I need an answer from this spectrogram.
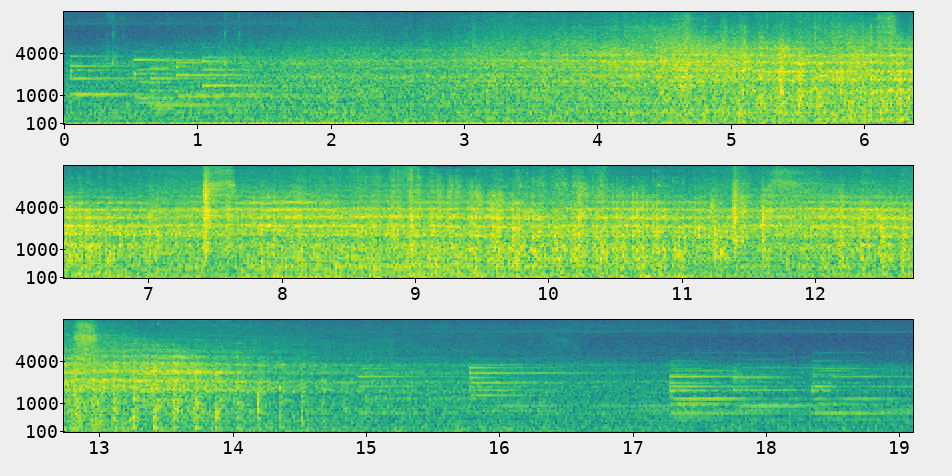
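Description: A train passing at speed: a heavy low rumble for the first few seconds, then the rush and clatter of wheels over rail joints, which fades away after about fourteen seconds.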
